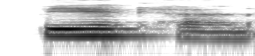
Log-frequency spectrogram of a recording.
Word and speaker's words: Birkin: Birkin, I should say, because I looked it up so I could pronounce it properly.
